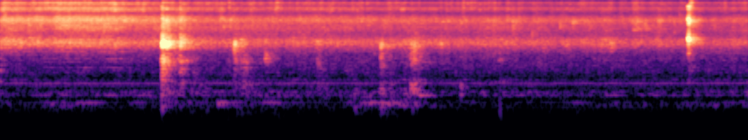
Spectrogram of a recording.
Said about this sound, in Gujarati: આપણા જો બટેટા કકડવા મળ્યા છે તેલમાં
